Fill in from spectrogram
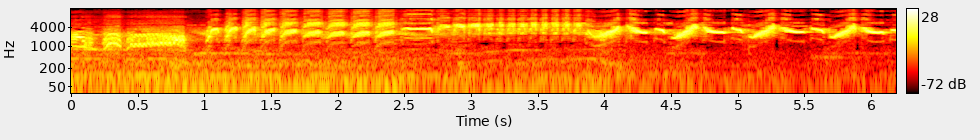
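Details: Hwamei in morning voice-training song, fighting style: a buzzy opening burst, then rapid repeated notes stepping higher. It ends in a run of slurred, looping whistles repeated about twice a second.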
